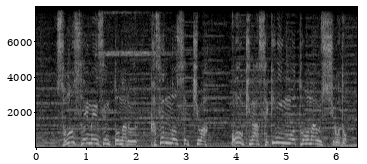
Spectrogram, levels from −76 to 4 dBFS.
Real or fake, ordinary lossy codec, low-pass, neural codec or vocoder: real; none; none; none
